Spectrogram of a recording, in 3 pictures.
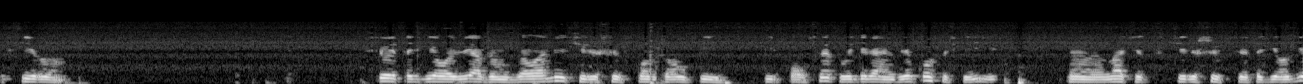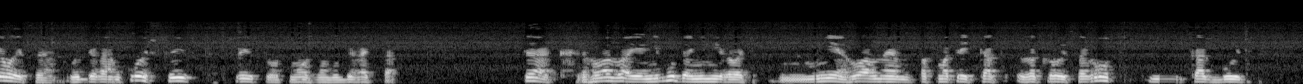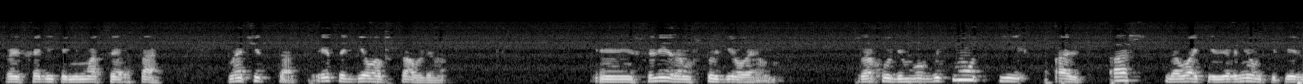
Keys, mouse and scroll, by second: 0.5 g, 2.4 click, 4.7 shift+click, 6.4 ctrl+p, 14.2 shift+click, 15.9 click, 19.0 KP_1, 23.5 middle click, 25.4 KP_3, 29.3 shift+middle click, 34.6 click, 37.0 alt+h.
